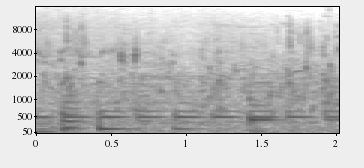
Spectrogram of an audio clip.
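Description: Gentle watery pond ambience in a Pikmin video game, with soft, tonal plinks and bloops repeating in a steady, lilting rhythm, like droplets falling into still water; quiet and continuous, with no voices.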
